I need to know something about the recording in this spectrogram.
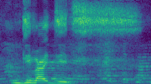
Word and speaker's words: divided: Divided. Donc lorsqu'on a T ou bien do à la fin du verbe, le ED se prononce id.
